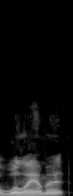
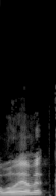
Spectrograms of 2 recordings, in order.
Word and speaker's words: Willamette: Actually, I was talking to Rob on the phone when I was sitting at the Willamette coffee shop, and I actually said it right. Yeah, Willamette coffee shop.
